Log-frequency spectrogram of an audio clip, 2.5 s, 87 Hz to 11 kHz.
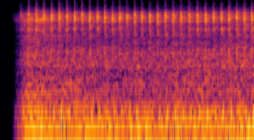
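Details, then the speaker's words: TVS Radeon BS6 motorcycle engine at idle with a sharp metallic knock about ten times a second. The cylinder was partially seized and the piston scratched after an oil pump problem; the fix was replacing the oil pump and the cylinder assembly. Piston scuffing knock. "Guys, इस वीडियो में देखते हैं इंजन में क्या ऐसी आवाज़ आ रही है। TVS radian BS6 new model engine से आवाज़ आ रही है।"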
